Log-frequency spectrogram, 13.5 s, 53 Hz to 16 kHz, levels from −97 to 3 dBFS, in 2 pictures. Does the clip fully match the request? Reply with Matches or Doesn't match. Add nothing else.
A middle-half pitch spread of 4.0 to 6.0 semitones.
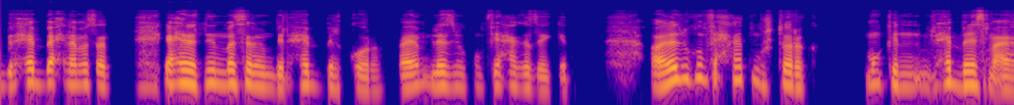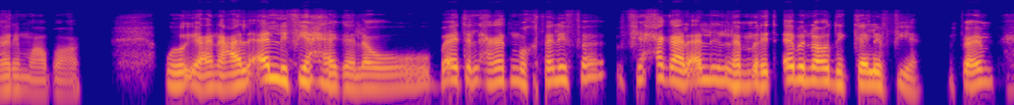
Matches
